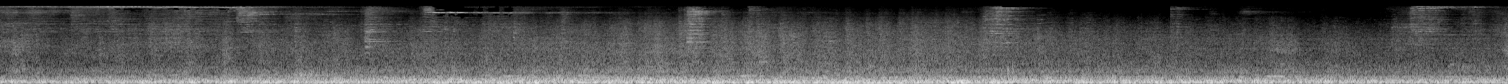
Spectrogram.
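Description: Freight train of loaded flatcars rolling past: a steady low rumble of steel wheels on rail, with a few brief sharp clicks and squeaks from the wheels.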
